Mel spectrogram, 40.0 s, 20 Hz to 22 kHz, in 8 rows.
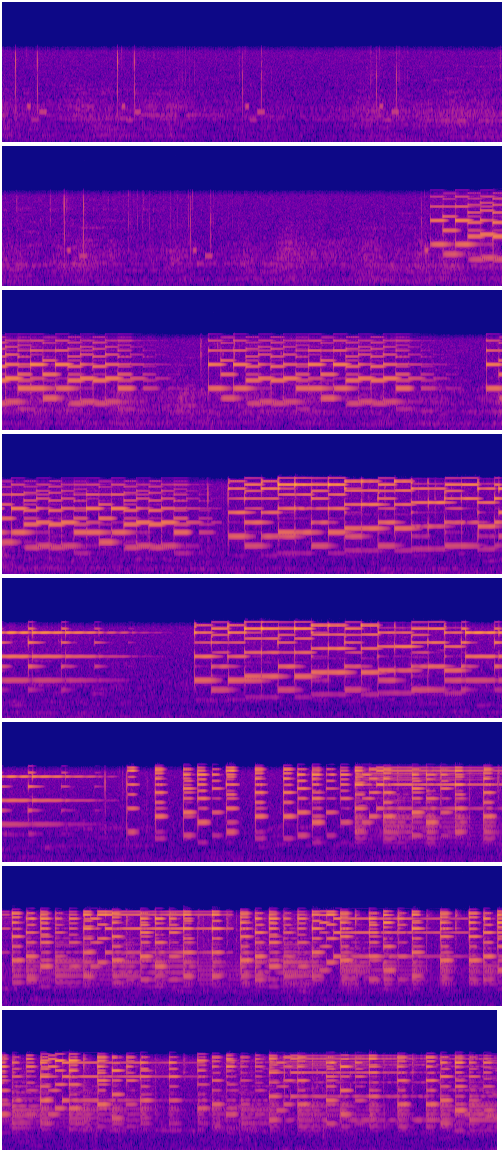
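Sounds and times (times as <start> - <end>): electronic ringtone melody: 9.3 - 39.9.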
